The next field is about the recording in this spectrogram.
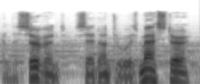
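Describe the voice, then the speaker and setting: A man's voice: low voice, sing-song, fairly quick, over music. A man giving a solemn, formal scripted narration of scripture as the narrator.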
